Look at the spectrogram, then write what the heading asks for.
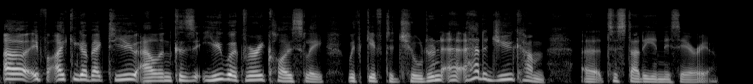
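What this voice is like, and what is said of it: Australian accent. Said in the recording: “it's my Australian accent”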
